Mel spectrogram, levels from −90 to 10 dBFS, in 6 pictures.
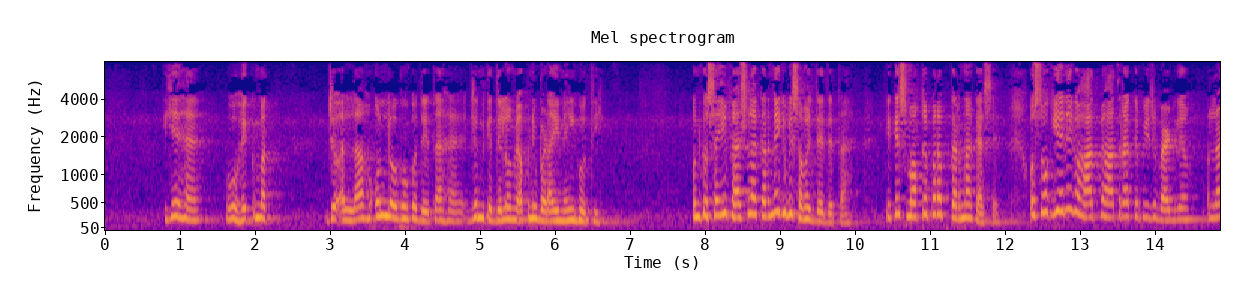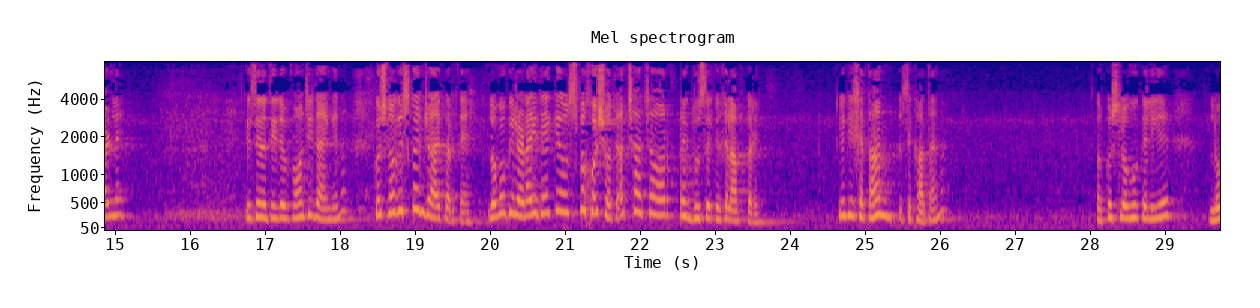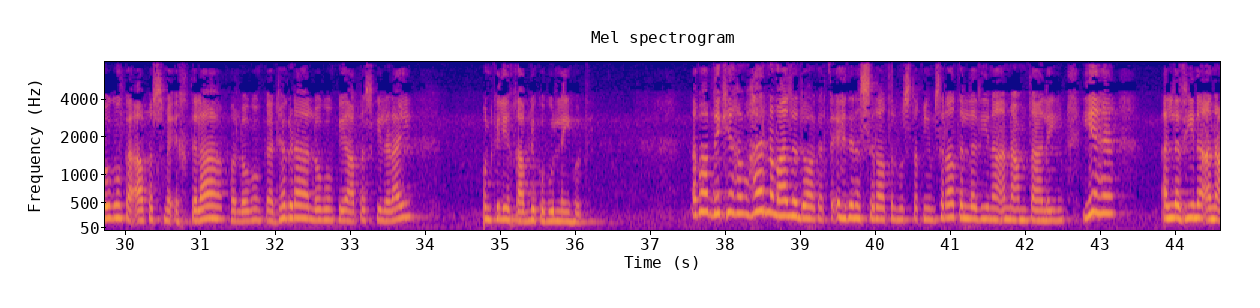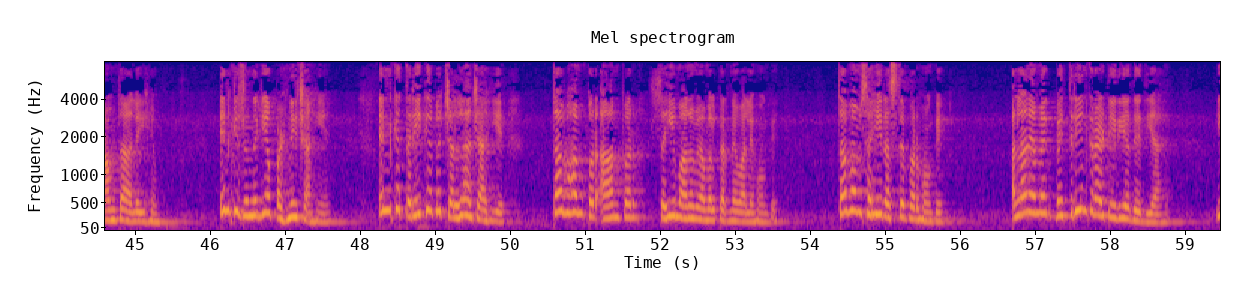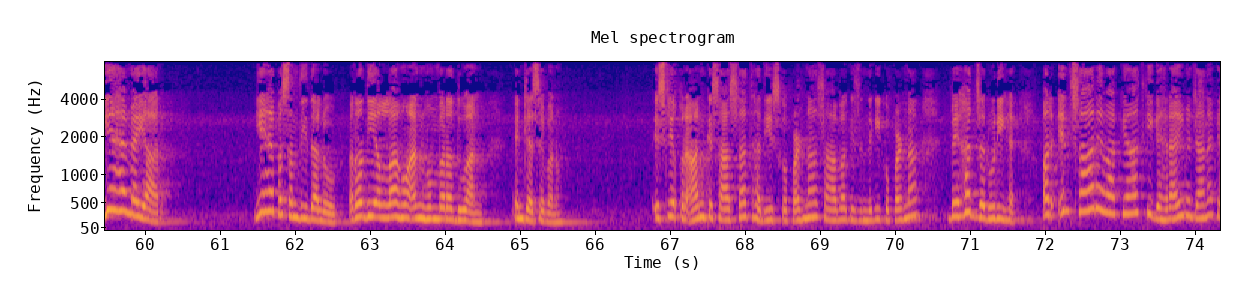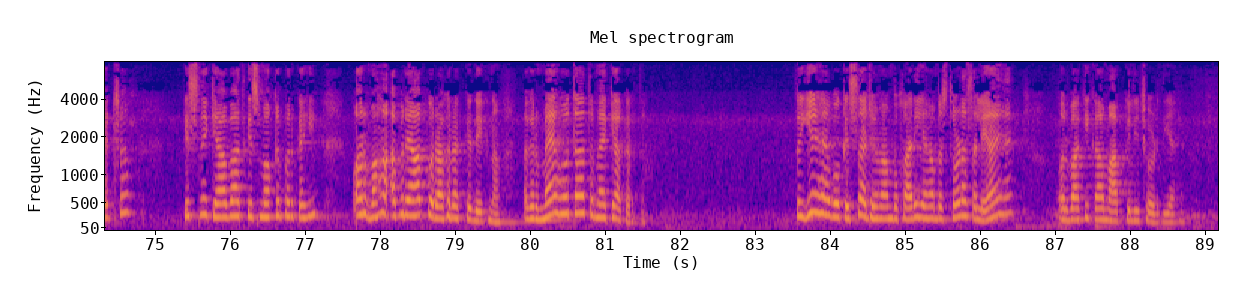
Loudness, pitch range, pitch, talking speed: -19 LUFS, 185-265 Hz, 220 Hz, 180 wpm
